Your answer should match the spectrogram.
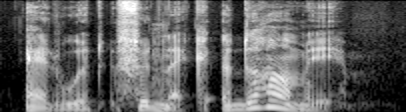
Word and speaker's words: Edward Fenech Adami: Und ich erfahre, oh, this is Edward Fenech Adami.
